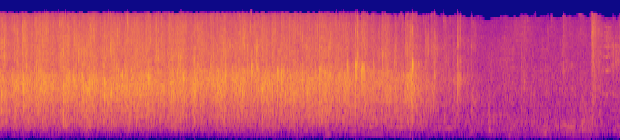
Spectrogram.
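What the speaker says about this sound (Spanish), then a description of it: "le damos un gran aplauso de parte de la comunidad de la Universidad Agraria por su generosidad" A university audience claps loudly and steadily for a speaker at an agrarian university event, a dense wash of applause that thins out and fades after about five seconds.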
